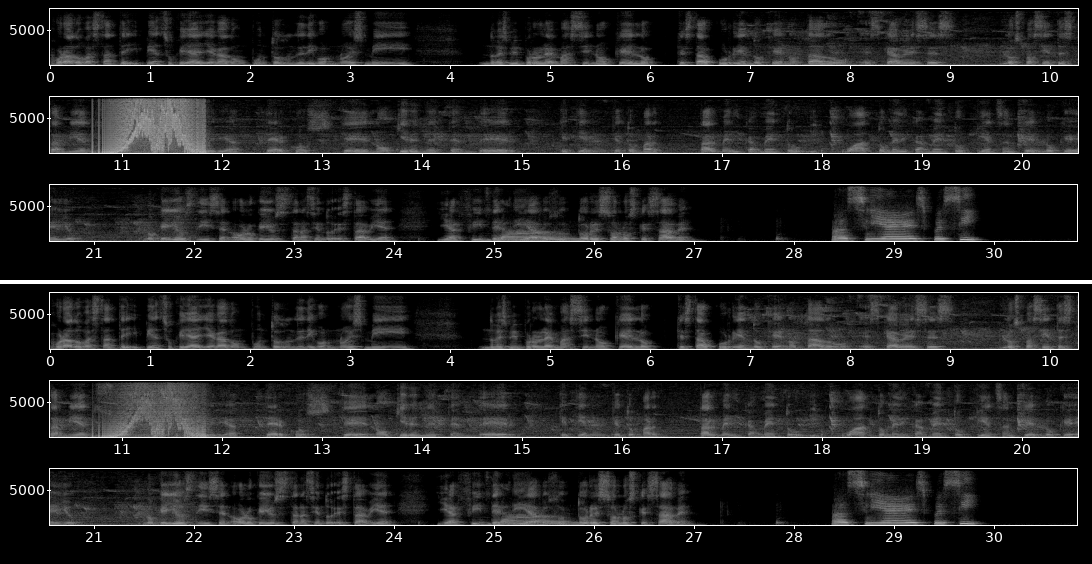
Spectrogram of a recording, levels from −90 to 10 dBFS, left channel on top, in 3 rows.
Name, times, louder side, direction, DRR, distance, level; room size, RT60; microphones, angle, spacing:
voice 1, 0.0-6.0 6.3-12.2 12.4-16.4 16.8-20.8 21.5-27.1, right 1 dB, 75° right, 1.9 m, -40 dB
sound 1, 6.9-22.0, left 1 dB, 60° right, 1.5 m, -39 dB
sound 2, 10.7-11.9, left 10 dB, 85° left, 0.5 m, -23 dB
voice 2, 25.0-25.9 28.4-29.9, left 2 dB, 5° left, 0.5 m, -30 dB
7.1 x 5.4 x 2.4 m
head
